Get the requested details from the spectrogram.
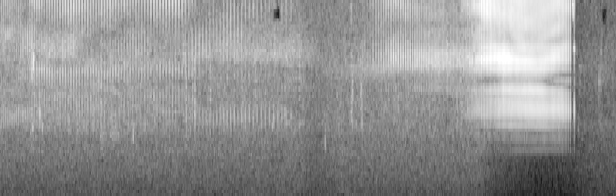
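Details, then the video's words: Bottlenose dolphins underwater give a dense hiss of rapid high-pitched clicks and pulses, with a louder buzzy burst near the end. "here is what bottlenose dolphins sound like underwater"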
